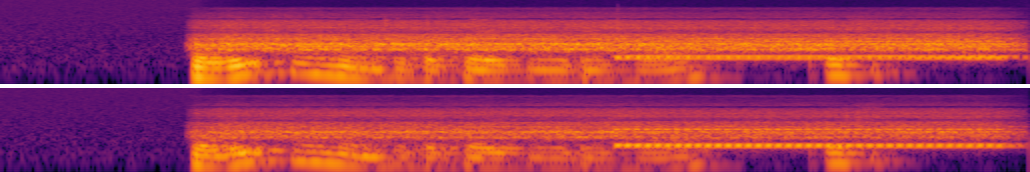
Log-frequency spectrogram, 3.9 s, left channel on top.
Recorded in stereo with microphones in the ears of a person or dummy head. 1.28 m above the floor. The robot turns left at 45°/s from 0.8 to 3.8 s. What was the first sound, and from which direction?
A man speaking, 120° left.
